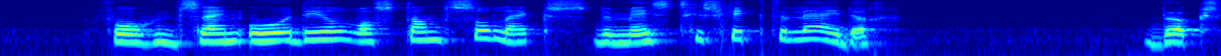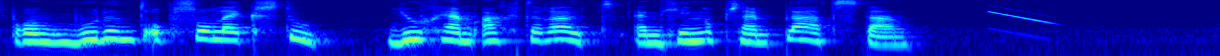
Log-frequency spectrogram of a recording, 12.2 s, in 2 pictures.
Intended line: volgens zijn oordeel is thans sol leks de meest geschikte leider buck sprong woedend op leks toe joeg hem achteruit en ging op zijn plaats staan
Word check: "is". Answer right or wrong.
wrong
